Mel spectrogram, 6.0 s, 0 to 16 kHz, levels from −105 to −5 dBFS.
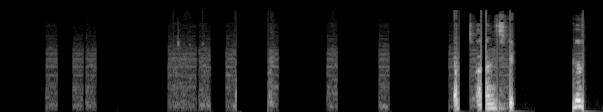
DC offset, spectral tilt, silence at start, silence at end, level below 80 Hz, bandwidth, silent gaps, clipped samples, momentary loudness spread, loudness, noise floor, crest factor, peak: under 0.1%; -6.5 dB/octave; 4.55 s; 0.2 s; -64 dBFS; 11 kHz; 5.35-5.72 s; under 0.1%; 6 LU; -28 LUFS; -90 dBFS; 24 dB; -8 dBFS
